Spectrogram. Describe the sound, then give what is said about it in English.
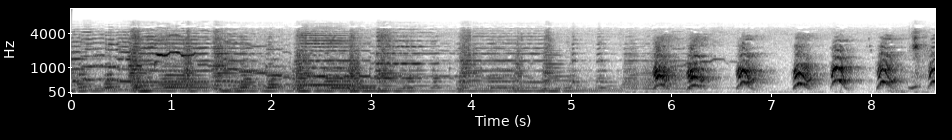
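A dog named Jerry yelps and whines, then lets out a burst of several short, sharp barks toward the end, with no one speaking. “Oh, don't cry, Jerry. Down now. Jerry, down. I love dogs dearly,”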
